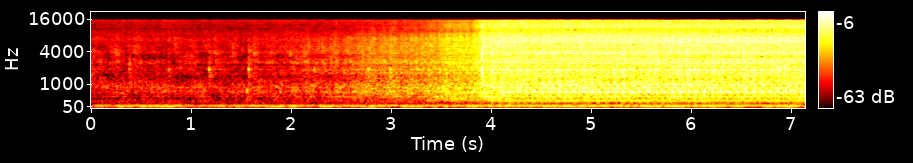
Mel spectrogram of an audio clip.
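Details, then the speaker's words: Singer 431G sewing machine with internal motor converted to low voltage, high speed and high torque, sewing denim after the drive gear was refitted in its correct position so it no longer drags: smooth, even, quiet whirr with no gear clatter, normal running. "there you go it's lovely nice and quiet and very powerful"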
